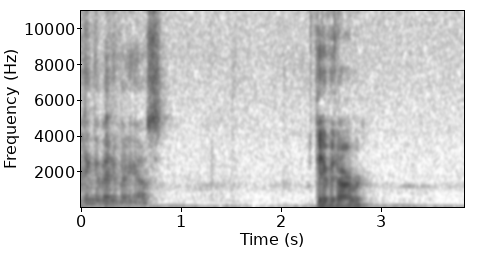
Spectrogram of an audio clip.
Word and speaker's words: Harbour: You're saying Arbor, but it's Harbour.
